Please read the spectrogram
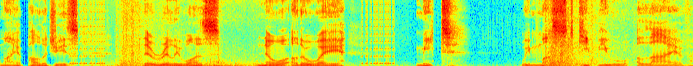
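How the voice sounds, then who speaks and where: A man in a put-on character voice with a very deep, low pitch speaks at a very slow pace, with long, frequent pauses. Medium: game stream. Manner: grave, formal.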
